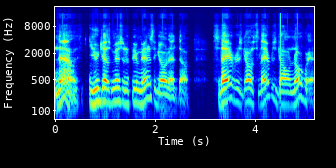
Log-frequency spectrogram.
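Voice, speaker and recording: A man with a Georgia accent, fairly high pitch, lively intonation, a dark, mellow tone, a fairly quick pace, and a dry, close sound with no echo. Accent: Southern US, Georgia. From US South, Georgia (south of Atlanta). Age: 70s. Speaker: minister. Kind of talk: interview, life story. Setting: livestream. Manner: halting, many fillers.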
